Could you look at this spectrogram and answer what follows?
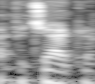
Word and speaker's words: Pacheco: Yeah, Pacheco.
